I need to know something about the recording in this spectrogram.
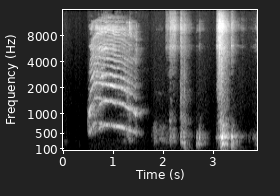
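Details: Kitten gives one rising-then-falling harmonic meow lasting about a second, followed by soft rustling and handling noises indoors.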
